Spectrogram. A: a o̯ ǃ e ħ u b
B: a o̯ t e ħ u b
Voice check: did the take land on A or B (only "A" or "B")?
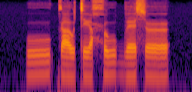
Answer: B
